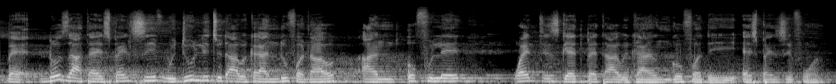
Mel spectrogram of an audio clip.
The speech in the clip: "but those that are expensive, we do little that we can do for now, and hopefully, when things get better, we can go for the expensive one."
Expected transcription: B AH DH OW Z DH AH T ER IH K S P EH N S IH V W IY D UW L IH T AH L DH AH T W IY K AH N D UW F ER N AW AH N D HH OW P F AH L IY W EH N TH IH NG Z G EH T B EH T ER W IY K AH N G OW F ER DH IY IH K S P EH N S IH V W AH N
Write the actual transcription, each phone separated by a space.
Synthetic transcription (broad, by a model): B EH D OW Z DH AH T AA IH K S P EH N S IH V W IY D UW L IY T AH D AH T W IY K AH N D UW F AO N AW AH N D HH OW F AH L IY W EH N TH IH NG S G EH T B EH T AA W IY K AH N G OW F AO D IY IH K S P EH N S IH V W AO N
